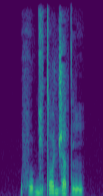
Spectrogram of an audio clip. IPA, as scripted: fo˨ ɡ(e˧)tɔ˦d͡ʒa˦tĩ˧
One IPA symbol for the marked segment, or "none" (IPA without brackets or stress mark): i˧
